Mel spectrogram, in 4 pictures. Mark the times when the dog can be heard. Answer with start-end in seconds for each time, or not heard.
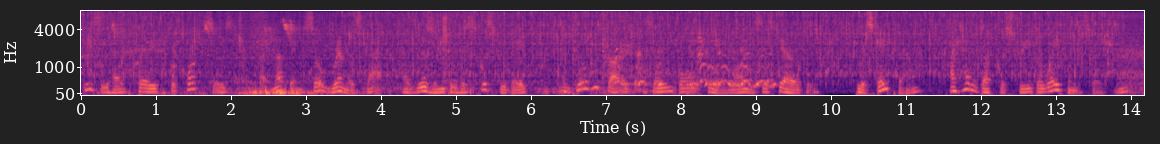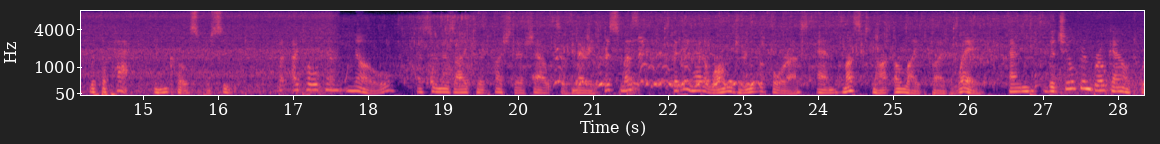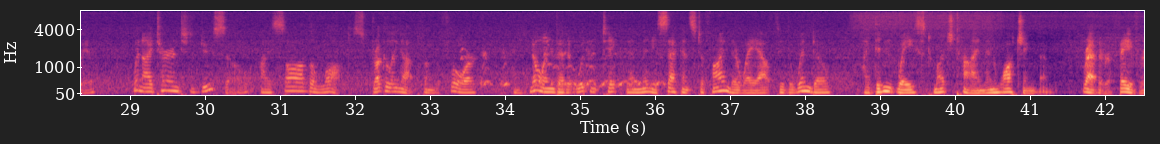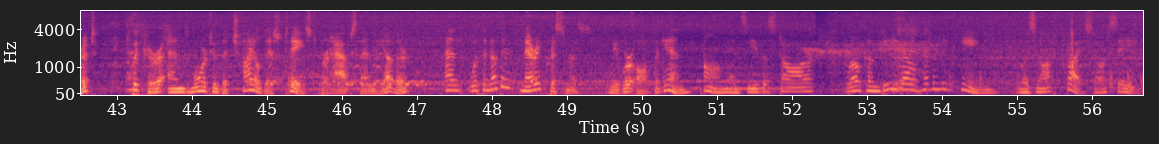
7.0-9.3, 20.4-23.2, 33.4-36.2, 44.9-47.2.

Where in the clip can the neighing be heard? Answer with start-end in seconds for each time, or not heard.
not heard.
